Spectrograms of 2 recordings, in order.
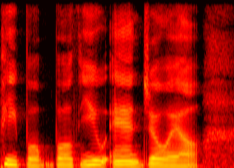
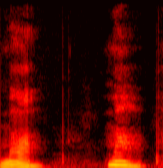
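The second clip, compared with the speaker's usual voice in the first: really soft, gentle, careful, hushed call; 3 semitones lower, 5 dB quieter than usual. Recalling being woken while dozing at the wheel, the speaker imitates their child; real soft voice. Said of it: "You were like this real soft voice".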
